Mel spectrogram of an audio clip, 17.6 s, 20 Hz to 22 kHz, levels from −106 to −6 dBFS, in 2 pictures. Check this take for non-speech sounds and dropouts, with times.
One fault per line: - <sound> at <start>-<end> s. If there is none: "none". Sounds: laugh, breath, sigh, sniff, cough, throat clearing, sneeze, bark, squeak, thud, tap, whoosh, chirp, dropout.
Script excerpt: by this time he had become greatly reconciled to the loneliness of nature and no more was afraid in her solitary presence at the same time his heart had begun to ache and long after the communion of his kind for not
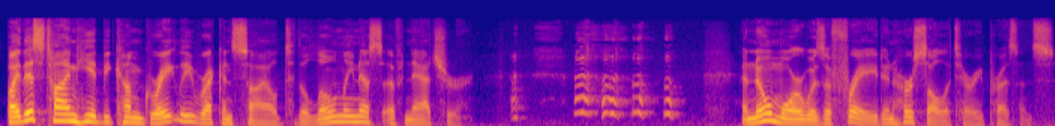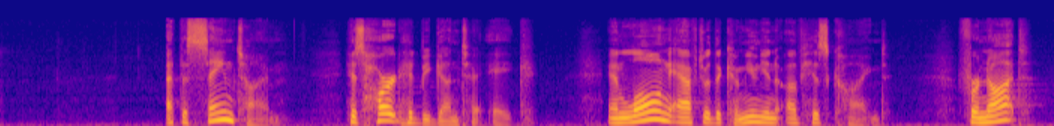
- laugh at 4.2-5.8 s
